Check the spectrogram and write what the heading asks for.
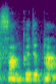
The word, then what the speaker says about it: Saint Goutte de Pain: It's French, so you pronounce it like Saint Goutte de Pain. Saint Goutte de Pain. Yeah, this is how you pronounce French.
